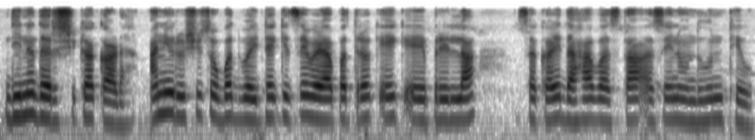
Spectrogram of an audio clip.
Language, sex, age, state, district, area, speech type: Marathi, female, 18-30, Maharashtra, Mumbai Suburban, rural, read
